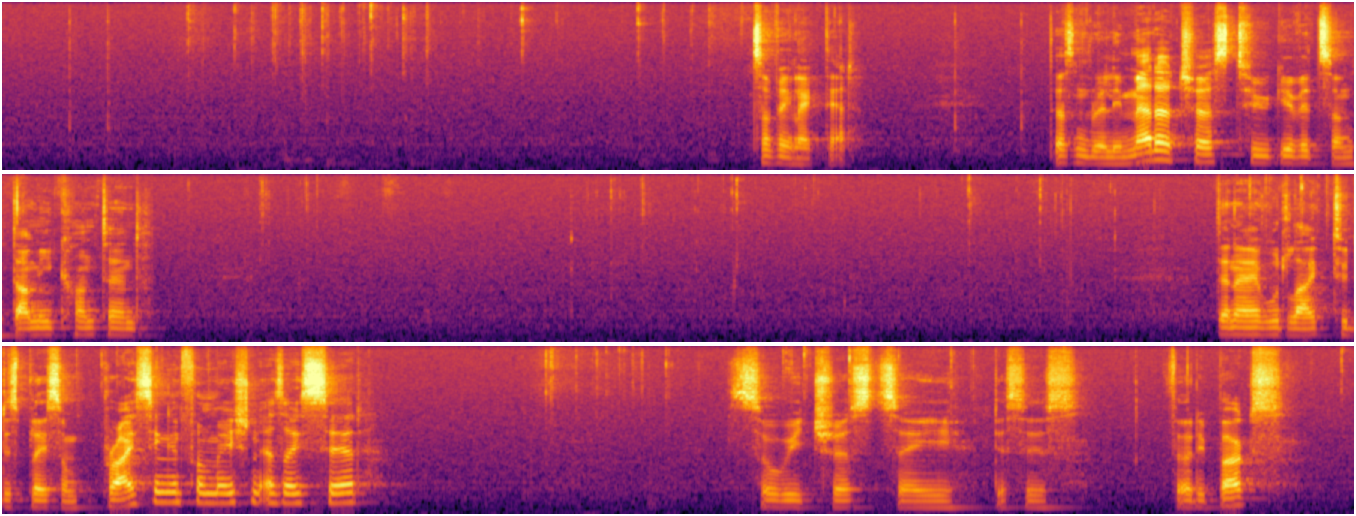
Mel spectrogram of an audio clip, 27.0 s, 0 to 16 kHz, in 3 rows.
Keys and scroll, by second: 0.4 super+a, 3.3-6.3 typing, 9.7 Up, 10.0 Left, 10.3 Right, 12.7 Down, 13.8 Down, 15.1 Down, 15.3 Right, 15.6 Up, 16.4 Left, 17.4 Down, 19.8 super+v, 20.6 shift+Down, 20.8 shift+Up, 21.5 Down, 25.2 super+a, 26.0-27.0 typing.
